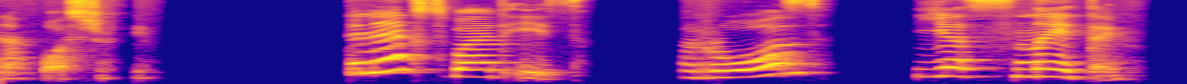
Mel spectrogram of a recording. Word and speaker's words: роз'яснити: The next word is роз'яснити. Роз, and then a short, very, very tiny short pause. Роз'яснити.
